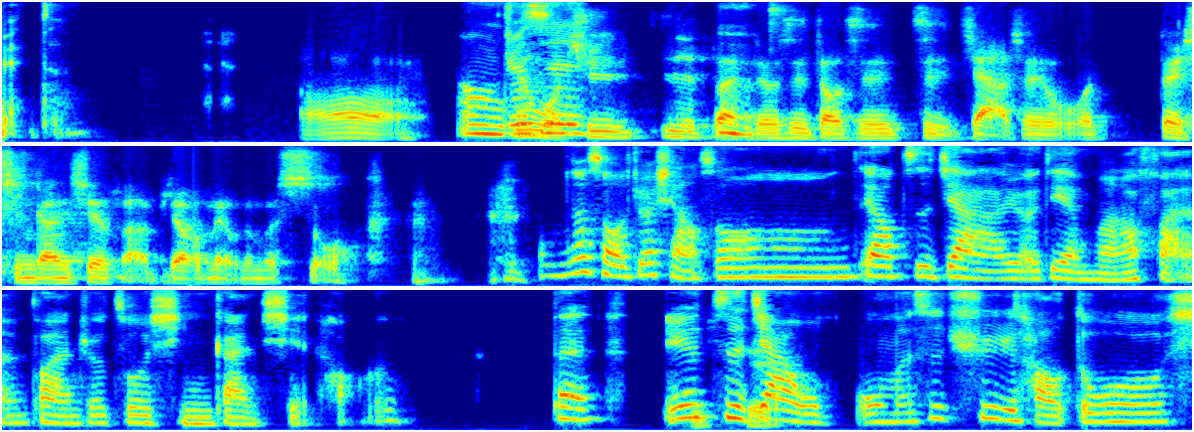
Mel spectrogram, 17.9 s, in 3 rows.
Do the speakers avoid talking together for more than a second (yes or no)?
yes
